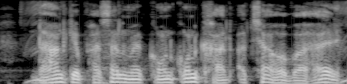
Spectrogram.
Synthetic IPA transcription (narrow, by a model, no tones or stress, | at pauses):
d̪ʱaːnkepʰəsəlmẽkɔːnkɔːnkʰaːd̪ətːʃʰaɦoːbaɦɛː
